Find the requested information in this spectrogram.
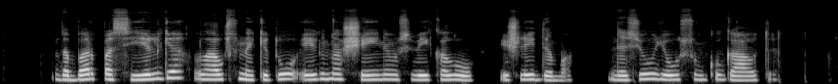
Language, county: Lithuanian, Vilnius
